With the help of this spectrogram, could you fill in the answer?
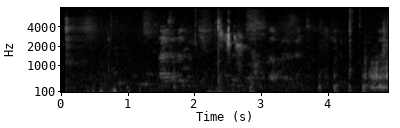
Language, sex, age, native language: Icelandic, male, 10, Icelandic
